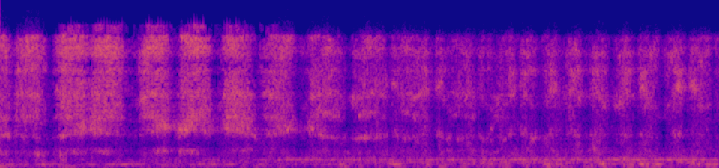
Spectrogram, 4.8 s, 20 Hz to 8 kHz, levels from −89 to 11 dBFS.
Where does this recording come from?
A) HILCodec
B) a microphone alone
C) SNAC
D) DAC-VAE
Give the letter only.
A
